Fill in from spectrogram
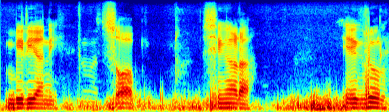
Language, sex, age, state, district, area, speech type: Bengali, male, 30-45, West Bengal, Birbhum, urban, spontaneous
